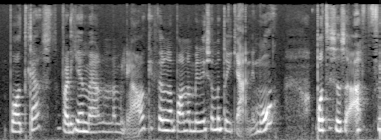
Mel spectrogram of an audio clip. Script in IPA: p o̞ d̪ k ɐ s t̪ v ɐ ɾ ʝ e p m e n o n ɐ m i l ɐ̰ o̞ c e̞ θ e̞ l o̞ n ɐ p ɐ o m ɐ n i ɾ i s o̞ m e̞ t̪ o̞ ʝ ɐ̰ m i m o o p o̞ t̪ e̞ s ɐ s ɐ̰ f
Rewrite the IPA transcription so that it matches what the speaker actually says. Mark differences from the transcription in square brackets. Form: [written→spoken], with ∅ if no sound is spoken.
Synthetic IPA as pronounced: p o̞ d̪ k ɐ s t̪ v ɐ ɾ ʝ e [p→∅] m e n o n ɐ m i l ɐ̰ o̞ c e̞ θ e̞ l o̞ n ɐ p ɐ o [m→n] ɐ [n→m] i [ɾ→l] i s o̞ m e̞ t̪ o̞ ʝ ɐ̰ [m→n] i m [o→u] o p o̞ t̪ e̞ s ɐ s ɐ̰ f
